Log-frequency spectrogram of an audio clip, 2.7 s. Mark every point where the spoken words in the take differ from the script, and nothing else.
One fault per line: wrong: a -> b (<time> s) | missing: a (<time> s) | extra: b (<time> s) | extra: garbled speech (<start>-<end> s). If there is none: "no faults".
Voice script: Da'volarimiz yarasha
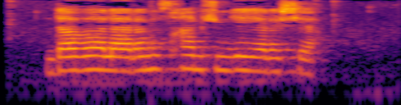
extra: ham shunga (1.2 s)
